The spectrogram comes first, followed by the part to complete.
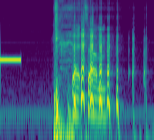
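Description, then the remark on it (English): A loud, steady censor bleep tone lasts under half a second, covering a word in the title of an Agatha Christie book, followed by a brief low hum and then a voice talking, with a few soft clicks at the end. “you're going to have to beep this.”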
